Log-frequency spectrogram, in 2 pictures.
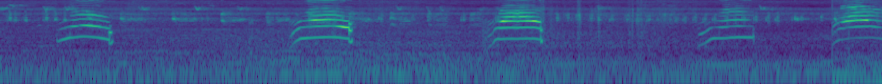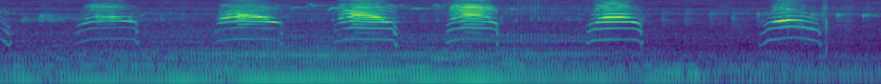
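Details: Kitten meowing while asking for food: short arched meows, first spaced about every one and a half seconds, then quicker and more overlapping toward the end, over a low background rumble.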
